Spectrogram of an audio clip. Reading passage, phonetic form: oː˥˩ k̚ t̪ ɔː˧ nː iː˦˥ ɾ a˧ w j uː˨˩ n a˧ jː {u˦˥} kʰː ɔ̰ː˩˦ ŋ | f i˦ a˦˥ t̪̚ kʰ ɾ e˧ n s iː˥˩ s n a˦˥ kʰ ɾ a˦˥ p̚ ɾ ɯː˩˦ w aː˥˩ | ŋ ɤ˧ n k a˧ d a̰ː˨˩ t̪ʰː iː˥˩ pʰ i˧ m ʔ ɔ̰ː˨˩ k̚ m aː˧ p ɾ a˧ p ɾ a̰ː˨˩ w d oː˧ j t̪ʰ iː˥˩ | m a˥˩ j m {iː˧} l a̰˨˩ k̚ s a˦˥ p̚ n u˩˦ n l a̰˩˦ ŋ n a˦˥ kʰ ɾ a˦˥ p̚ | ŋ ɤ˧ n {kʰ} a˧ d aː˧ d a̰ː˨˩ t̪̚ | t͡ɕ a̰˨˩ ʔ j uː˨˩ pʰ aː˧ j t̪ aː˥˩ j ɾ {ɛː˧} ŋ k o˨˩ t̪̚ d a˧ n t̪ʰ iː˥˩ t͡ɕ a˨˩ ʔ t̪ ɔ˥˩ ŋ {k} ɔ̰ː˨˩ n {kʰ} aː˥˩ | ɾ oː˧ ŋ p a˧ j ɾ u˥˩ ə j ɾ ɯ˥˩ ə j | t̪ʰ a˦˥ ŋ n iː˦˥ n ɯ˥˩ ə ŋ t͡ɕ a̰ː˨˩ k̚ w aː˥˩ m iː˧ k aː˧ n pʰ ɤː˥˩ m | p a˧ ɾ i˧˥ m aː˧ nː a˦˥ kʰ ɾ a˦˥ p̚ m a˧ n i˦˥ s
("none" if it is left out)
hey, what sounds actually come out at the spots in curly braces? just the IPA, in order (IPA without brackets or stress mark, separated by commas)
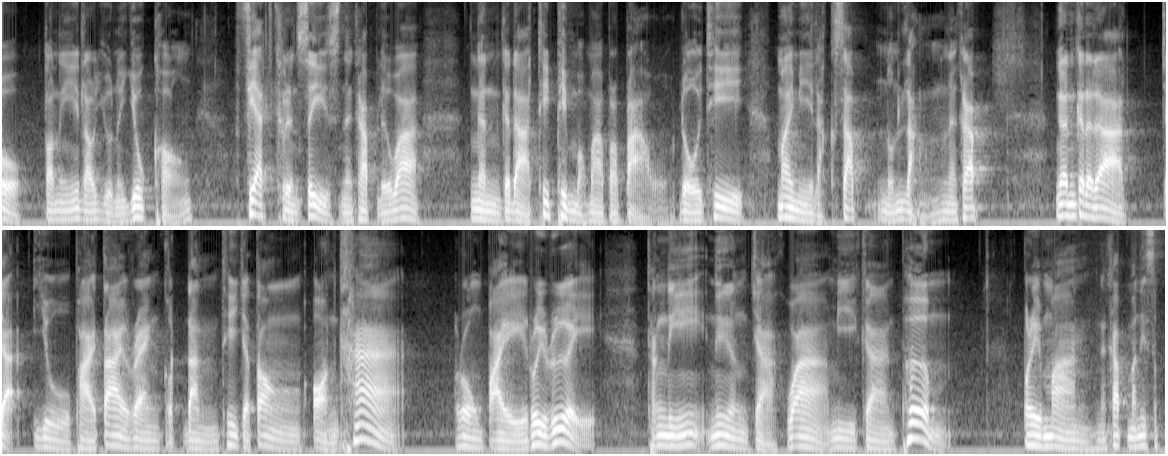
u˦˥, iː˧, k, ɛː˧, ʔ, kʰ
